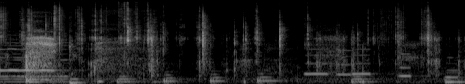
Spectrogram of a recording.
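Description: Close crinkling and tearing of stiff plastic packaging holding batteries, in irregular bursts of crackles and snaps.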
